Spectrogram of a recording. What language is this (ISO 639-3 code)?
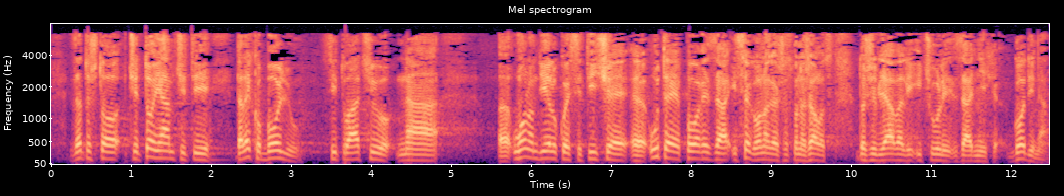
hrv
